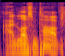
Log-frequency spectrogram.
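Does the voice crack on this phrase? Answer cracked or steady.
steady. The voice stays steady throughout the phrase.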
